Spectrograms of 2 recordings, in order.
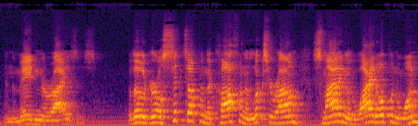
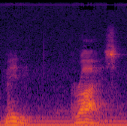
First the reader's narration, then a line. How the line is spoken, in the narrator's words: He looks with compassion, and his lips once more softly pronounce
